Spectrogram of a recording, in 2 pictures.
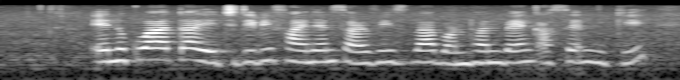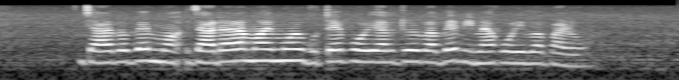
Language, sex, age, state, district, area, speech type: Assamese, female, 18-30, Assam, Nalbari, rural, read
